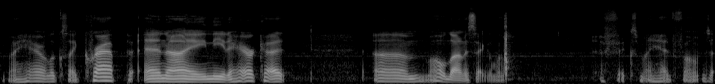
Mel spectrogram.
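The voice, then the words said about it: Raspy, hoarse voice. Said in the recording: “I lost my voice a little bit, so you'll just have to endure the sound of me with a raspy voice.”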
